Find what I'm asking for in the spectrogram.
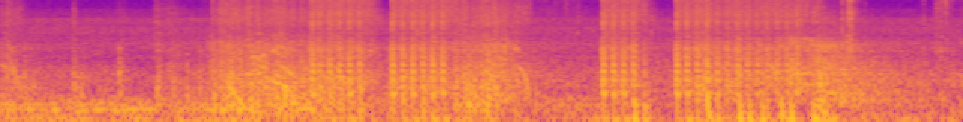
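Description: Kraken weapon in Starfield, an unmodded game, fired in long rapid automatic bursts with dense overlapping reports, loud and close, broken by two brief pauses.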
